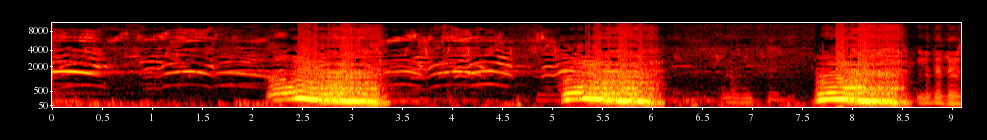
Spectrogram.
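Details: An Asiatic lion in the Gir forest, Gir National Park, gives deep, hoarse roars about every two and a half seconds, with birds chirping behind.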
